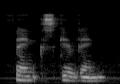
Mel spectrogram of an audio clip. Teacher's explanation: of American the tongue comes up to make the N Thanksgiving tongue through the teeth for the th tongue up in the back to make the NG the teeth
